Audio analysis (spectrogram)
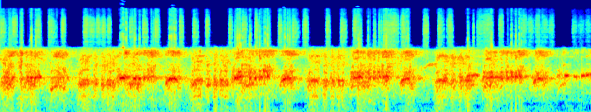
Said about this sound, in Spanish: Primero fue la naturaleza. Aquí el trino del ave llamada guacharaca.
